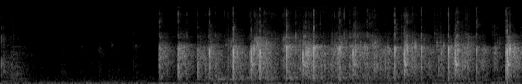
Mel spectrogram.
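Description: Audience applauding: many hands clapping together, starting about a second and a half in and stopping just before the end.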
